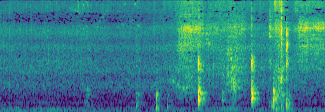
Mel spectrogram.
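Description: A metal spatula scraping and knocking against a steel kadhai as mashed-potato stuffing is mixed over the heat, with a light sizzle. It is quiet for the first couple of seconds, then sharp strokes come a second or less apart.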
